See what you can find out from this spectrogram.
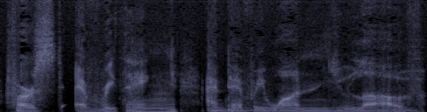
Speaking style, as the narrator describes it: the vagrant snarled

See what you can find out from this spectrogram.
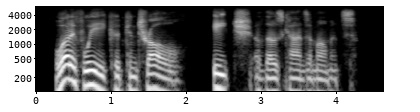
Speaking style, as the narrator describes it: He asked calmly

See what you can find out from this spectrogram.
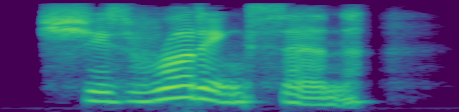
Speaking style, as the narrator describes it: Nathan groaned out

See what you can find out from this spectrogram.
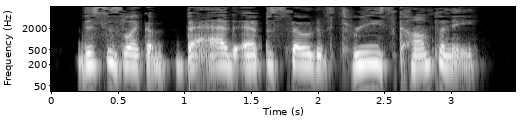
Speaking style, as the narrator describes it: chuckled

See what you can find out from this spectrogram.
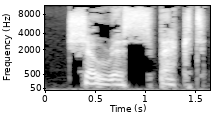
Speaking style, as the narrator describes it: Venli snapped

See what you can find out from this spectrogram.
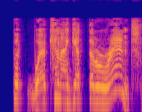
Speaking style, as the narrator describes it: Lefty finally blurted out

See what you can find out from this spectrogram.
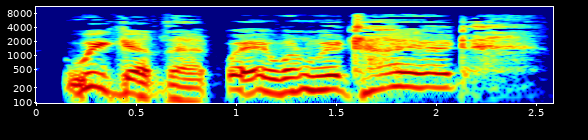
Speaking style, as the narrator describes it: Breeze said with a yawn

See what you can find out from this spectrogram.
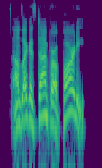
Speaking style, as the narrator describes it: a male voice shouted

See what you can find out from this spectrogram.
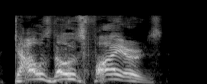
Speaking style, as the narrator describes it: Otik was yelling wildly

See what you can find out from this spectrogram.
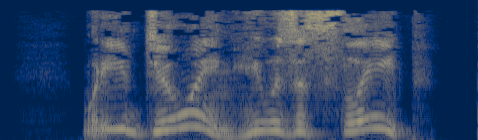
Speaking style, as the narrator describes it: I yelled

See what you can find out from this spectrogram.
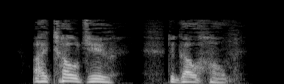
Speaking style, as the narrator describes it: he panted

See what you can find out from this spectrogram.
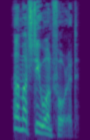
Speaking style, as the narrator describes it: Valda said immediately, eagerly

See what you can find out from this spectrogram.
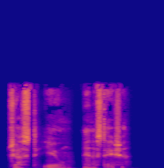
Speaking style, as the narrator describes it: I whisper

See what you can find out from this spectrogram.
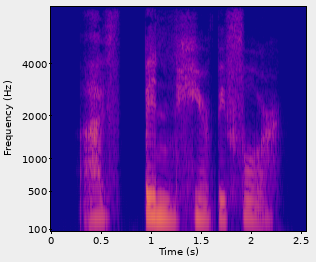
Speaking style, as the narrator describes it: he muttered

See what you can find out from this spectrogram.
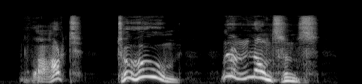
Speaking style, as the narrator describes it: cried the count, suddenly reddening with an apoplectic flush over neck and nape, as old people do

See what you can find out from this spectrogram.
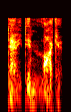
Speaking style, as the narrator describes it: she whispered

